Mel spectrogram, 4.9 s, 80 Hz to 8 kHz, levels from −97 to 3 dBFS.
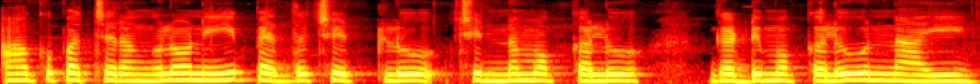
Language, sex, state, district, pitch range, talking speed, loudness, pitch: Telugu, female, Telangana, Hyderabad, 215-230 Hz, 110 wpm, -13 LUFS, 220 Hz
